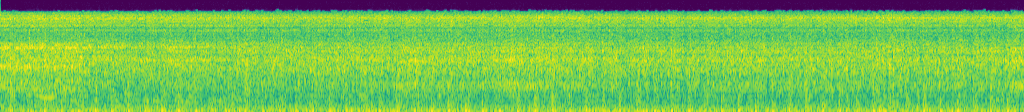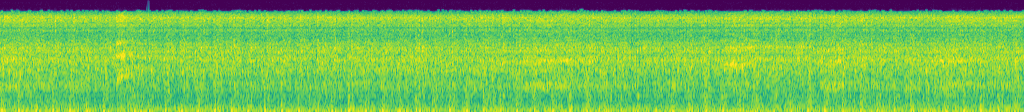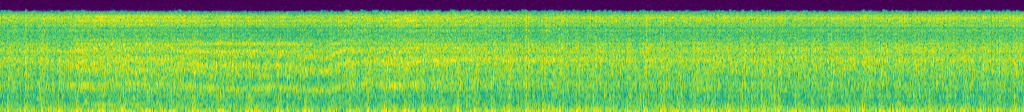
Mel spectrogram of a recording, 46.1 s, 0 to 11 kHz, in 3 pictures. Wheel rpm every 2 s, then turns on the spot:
220, 230, 230, 230, 230, 230, 230, 230, 240, 240, 240, 230, 230, 230, 230, 230, 200, 170, 220, 230, 230, 230, 230.
none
